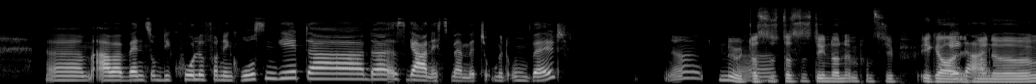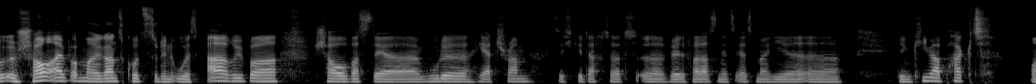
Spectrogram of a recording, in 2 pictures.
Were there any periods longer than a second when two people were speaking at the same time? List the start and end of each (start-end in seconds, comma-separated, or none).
none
